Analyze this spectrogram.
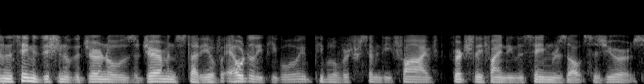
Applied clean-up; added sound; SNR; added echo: none; none; none; none.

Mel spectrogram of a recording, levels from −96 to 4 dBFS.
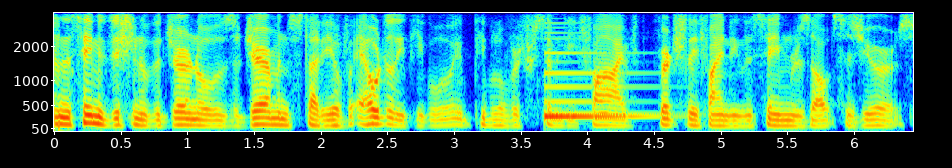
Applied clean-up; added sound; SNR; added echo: none; Acoustic guitar; 1 dB; none.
